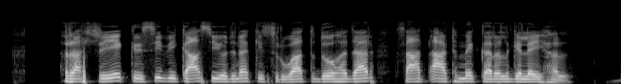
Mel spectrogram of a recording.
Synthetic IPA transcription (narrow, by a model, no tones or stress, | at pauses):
ɾaːʃʈɾiːjəkɾɪʃiʋɪkaːsjoːd͡ʒnakiʃuɾuaːt̪d̪oɦəd͡ʒaːɾ | saːt̪aːʈʰmẽkəɾəlɡeləiɦəl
